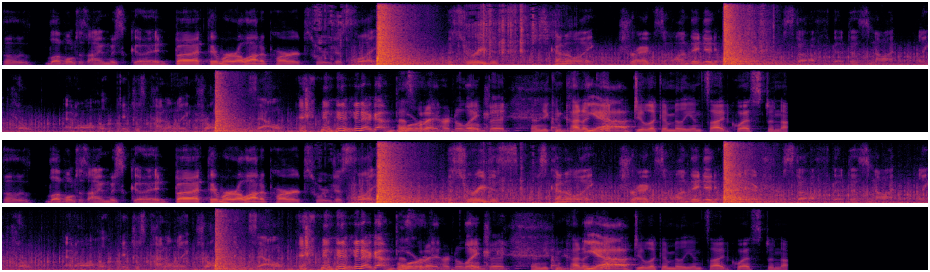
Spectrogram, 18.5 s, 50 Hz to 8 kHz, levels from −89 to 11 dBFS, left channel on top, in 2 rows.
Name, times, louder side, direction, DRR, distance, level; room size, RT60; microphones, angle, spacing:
voice 1, 0.0-9.6 9.9-15.6, right 2 dB, 25° right, 1.8 m, -33 dB
sound 1, 3.1-3.8 4.5-6.3 7.3-7.7, left 9 dB, 85° left, 4.3 m, -42 dB
sound 2, 3.5-12.8, right 3 dB, 85° right, 1.0 m, -39 dB
sound 3, 3.7-5.0 7.2-8.4 11.4-12.3 13.6-13.8, left 1 dB, 5° left, 0.8 m, -24 dB
voice 2, 11.0-11.4 13.2-17.1, left 2 dB, 50° left, 6.2 m, -35 dB
head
